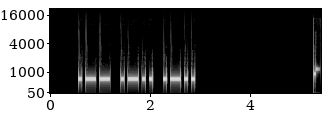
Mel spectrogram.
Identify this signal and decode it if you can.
Morse code, heard as a keyed tone, about 17 wpm, 700 Hz. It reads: WLL
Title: USA Call Sign Postfixes - 3 Letters 17wpm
